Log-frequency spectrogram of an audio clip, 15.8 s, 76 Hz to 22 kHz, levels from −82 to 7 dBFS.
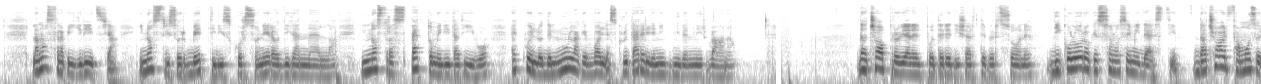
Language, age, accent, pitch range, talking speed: Italian, 20-39, native, 140-180 Hz, 165 wpm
